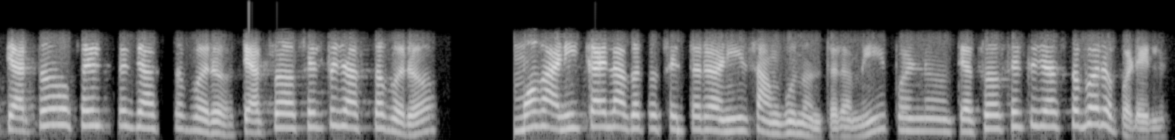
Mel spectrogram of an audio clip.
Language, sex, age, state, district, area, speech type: Marathi, female, 60+, Maharashtra, Kolhapur, urban, conversation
